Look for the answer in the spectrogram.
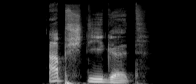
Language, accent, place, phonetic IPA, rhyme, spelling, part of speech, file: German, Germany, Berlin, [ˈapˌʃtiːɡət], -apʃtiːɡət, abstieget, verb, De-abstieget.ogg
- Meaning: second-person plural dependent subjunctive II of absteigen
